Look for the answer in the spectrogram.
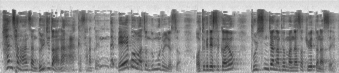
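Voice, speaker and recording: Male pastor, middle-aged, youth sermon, high voice, swoops up and down, quizzes the crowd. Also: fast. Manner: animated, asks the congregation questions and answers them himself.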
